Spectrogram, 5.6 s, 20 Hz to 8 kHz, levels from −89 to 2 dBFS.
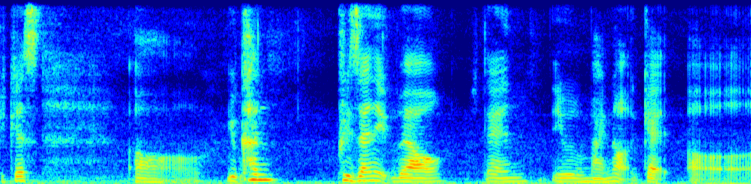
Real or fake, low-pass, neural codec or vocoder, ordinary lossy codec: real; none; none; none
